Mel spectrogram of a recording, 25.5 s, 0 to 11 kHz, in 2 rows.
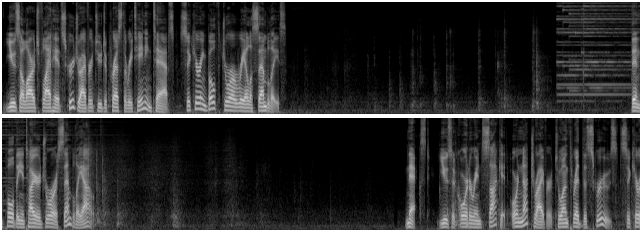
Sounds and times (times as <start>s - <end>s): Speech: 0.0s - 5.7s, 12.6s - 14.7s, 20.8s - 25.5s
Music: 11.1s - 13.3s.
